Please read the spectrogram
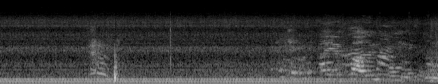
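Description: Citroën Berlingo van's engine idling with a steady low hum, and a short sharp click about a second in.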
